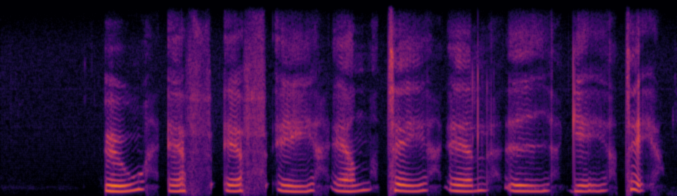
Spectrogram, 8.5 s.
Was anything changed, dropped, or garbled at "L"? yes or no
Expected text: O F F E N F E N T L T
yes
